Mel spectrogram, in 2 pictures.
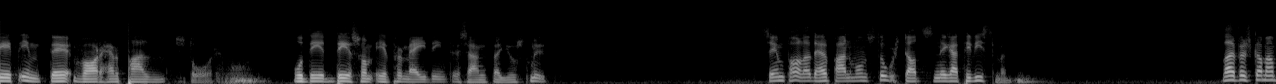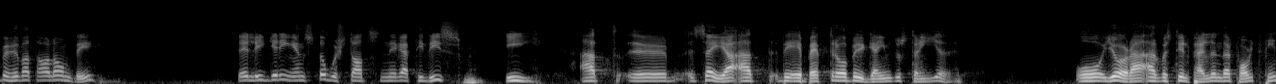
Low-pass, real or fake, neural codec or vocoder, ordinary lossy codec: none; fake; codec, 16 kHz, 1 kbps, X-Codec, HuBERT features, trained on LibriSpeech; none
